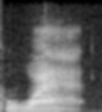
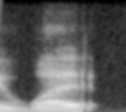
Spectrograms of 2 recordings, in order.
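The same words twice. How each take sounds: First: "wat" with a flat a as in cat; mispronounced "what". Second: "what" with a short uh vowel; American "what". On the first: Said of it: "Nobody says "what" like "wat". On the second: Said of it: "with, like, a U sound". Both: Shown as a demonstration.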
